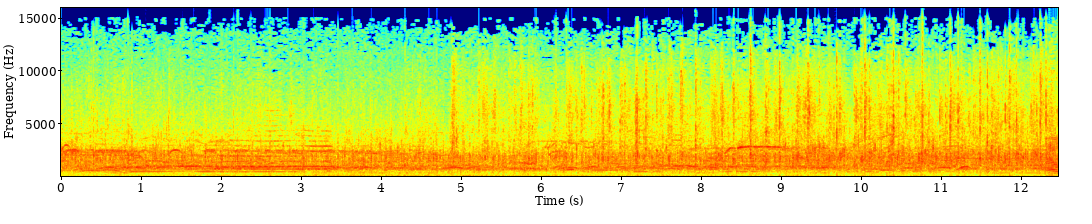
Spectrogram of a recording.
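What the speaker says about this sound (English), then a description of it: "He's getting a standing ovation from not only the crowd, his teammates" Stadium crowd applauding and cheering in a standing ovation for batsman Rahul Dravid's century innings in India vs New Zealand cricket at Hamilton, 1999; loud sustained clapping throughout with commentary voices over it.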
